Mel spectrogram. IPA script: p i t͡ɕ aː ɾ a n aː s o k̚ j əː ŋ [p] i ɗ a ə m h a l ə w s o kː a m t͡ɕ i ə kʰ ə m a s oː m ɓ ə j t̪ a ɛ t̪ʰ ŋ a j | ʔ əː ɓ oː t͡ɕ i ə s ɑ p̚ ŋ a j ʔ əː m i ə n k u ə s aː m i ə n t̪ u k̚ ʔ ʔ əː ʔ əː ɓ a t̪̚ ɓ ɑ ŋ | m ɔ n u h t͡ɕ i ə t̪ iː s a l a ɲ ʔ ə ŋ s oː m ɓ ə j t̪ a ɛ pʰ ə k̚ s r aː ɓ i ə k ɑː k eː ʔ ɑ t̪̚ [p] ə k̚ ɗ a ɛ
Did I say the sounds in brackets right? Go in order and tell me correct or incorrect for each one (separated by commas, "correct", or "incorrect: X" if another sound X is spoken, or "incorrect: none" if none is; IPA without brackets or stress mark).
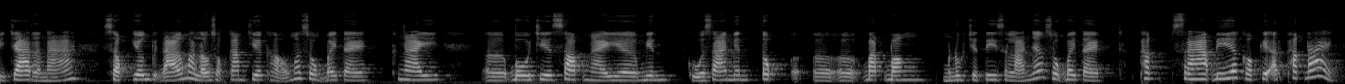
correct, incorrect: pʰ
